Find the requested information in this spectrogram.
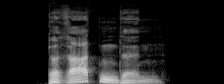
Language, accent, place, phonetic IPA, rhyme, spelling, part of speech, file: German, Germany, Berlin, [bəˈʁaːtn̩dən], -aːtn̩dən, beratenden, adjective, De-beratenden.ogg
- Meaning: inflection of beratend: 1. strong genitive masculine/neuter singular 2. weak/mixed genitive/dative all-gender singular 3. strong/weak/mixed accusative masculine singular 4. strong dative plural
